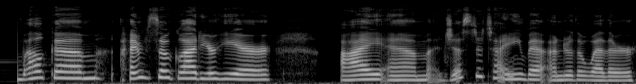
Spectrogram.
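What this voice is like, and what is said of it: Congested, nasal sick voice. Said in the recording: “You can probably hear it in my voice. ... I'm just a little congested and apparently it's affecting my voice ... listen to me sound like this”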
